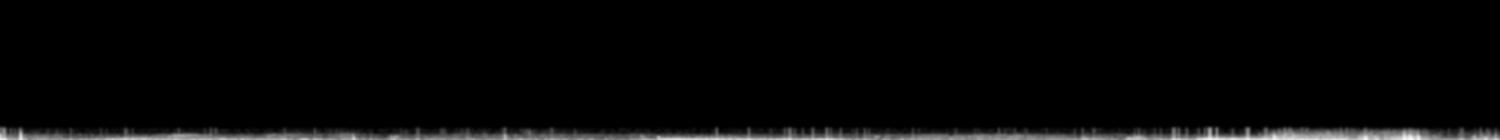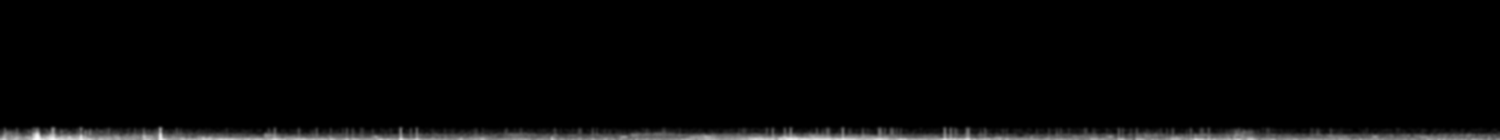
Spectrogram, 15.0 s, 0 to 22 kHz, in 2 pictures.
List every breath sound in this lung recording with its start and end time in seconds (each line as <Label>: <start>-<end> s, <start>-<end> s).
Inhalation: 3.18-4.24 s, 5.80-7.10 s, 11.30-12.24 s
Exhalation: 7.59-8.45 s, 12.25-13.19 s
